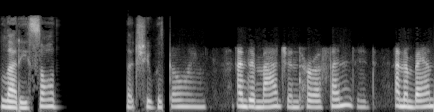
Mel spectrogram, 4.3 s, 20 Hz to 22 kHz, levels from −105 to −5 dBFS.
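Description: From 0.57 s to 1.29 s the sound stalls in what is likely a call audio freeze: packets stopped arriving, the jitter buffer drained, and the receiver stretched the last fragment into a brief fading buzz that gives way to about 0.63 s of silence. When delivery resumes the audio picks up exactly where it left off, so roughly 0.7 s has been inserted, nothing is lost, and everything after this point runs about 0.7 s late.

At 1.63 s there is an 80 ms dropout, and from then to the end the sound is duller and boxier, with nothing above 3.8 kHz. Before the switch, the Opus call path carried content up to about 12 kHz. The likely cause is the input switching to a poorer device with a narrower passband. The new input also sits a few dB lower in level and brings its own background noise, about 45 dB below the signal.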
